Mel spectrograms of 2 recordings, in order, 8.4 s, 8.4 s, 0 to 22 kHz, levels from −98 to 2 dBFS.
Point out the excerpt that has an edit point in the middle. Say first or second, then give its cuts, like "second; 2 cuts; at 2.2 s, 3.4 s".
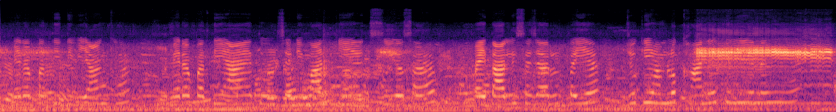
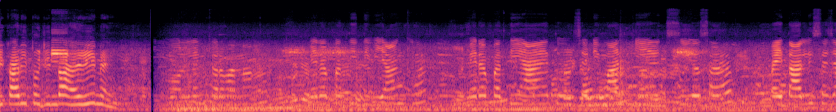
second; 1 cut; at 1.3 s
